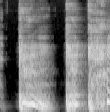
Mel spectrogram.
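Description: Harsh coughing and throat clearing, a few loud, raspy, gravelly bursts in quick succession, with short gaps of silence between them.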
